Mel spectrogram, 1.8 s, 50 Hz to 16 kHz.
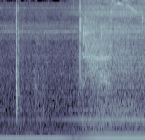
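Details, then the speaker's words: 1987 Lennox G16Q3 80% gas furnace on a call for heat: a loud, steady low electrical hum with no spinning sound. The inducer motor is powered but stalled and will not rotate on its own. "I've turned this on with a call for heat and you can hear that noise that humming noise okay that's coming from the inducer"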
